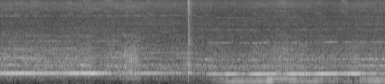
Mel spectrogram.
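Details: Hoover Turbomaster Electronic vacuum after new belts and belt-shifter repair; steady motor whine, a click, then deeper brush hum joins smoothly as it switches mode; reliable operation, normal running.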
